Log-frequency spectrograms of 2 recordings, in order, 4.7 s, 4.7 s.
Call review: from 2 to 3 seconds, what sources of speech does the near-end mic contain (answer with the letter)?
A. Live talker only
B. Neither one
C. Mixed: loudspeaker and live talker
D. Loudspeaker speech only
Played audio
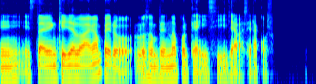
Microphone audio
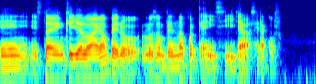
D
